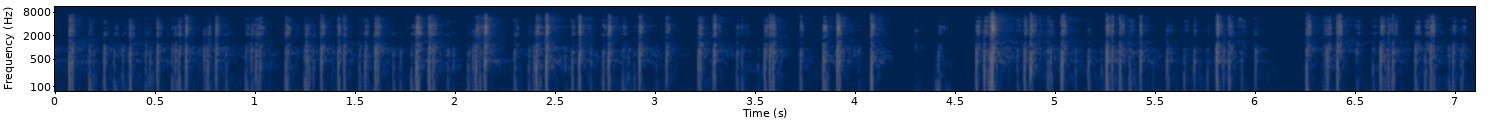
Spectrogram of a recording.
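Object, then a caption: Hard plastic game case. Fingertips and nails tap and scratch a hollow, hard blue plastic NBA 2K PS4 keep case held in both hands near the mic. Dense, rapid clicky taps with brief scratchy rustles in between, each short and dry, with a bright edge.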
